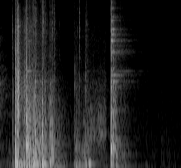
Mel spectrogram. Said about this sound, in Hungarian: én meg most lecsaptam a mikrofont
